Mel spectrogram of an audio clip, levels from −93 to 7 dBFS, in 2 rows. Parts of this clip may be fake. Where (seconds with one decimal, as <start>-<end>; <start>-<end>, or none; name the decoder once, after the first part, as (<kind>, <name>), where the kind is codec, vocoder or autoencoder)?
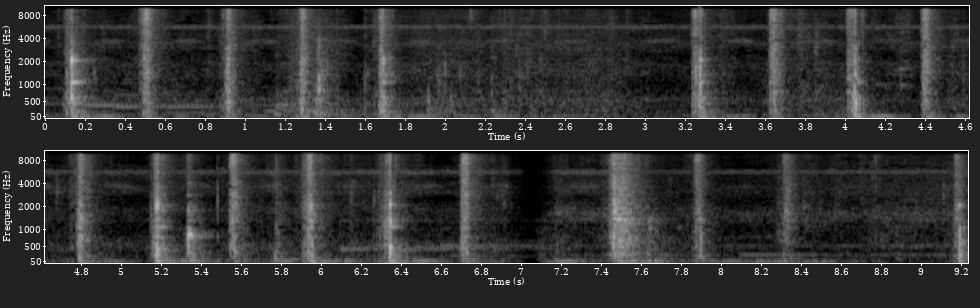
3.1-4.1 (vocoder, WaveNeXt); 4.6-7.9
